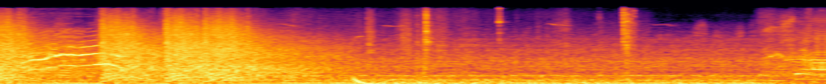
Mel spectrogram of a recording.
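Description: Gunfire from a crime melodrama scene: a loud burst of shots and crackling blasts at the start, followed by a lingering rumbling tail with scattered sharper cracks.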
